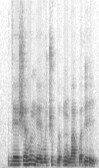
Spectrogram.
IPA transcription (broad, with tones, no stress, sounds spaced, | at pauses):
d eː˦ ʃ ɛ˦ v ə˦ ŋ eː˨ v ə˨ t͡ʃ o˧ ɡ͡b ə˨ ɓ ũ˦˨ w a˧ p ə˧ ɗ i˦ ɾ i˨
